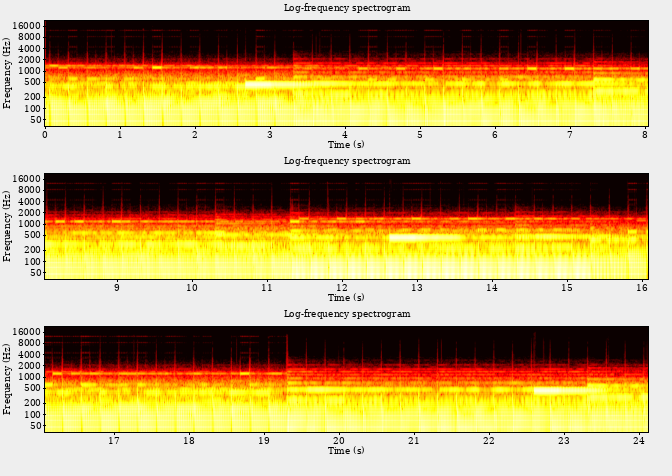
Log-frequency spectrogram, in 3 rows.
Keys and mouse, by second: 0.1 g, 1.1 KP_7, 1.3 right click, 1.7 click, 2.3 click, 2.5 right click, 2.8 right click, 2.8 f, 2.8 a, 3.0 z, 3.1 click, 4.1 right click, 4.3 KP_7, 4.5 z, 4.7 click, 5.0 a, 5.3 right click, 5.5-6.9 drag, 5.7 ctrl+z, 6.8 a, 7.0 KP_3, 7.4 click, 8.6 right click, 8.8 click, 9.3 click, 9.9 click, 11.0 KP_7, 11.4-12.4 drag, 12.5 a, 13.7 click, 15.5 middle click, 15.6 click, 15.6 right click, 16.1 right click, 16.3 click, 17.3 right click, 17.3 a, 17.5 click, 17.8 a, 19.2 click, 19.7 KP_3, 20.8 click, 22.7 Tab, 23.2 right click, 23.8 e.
